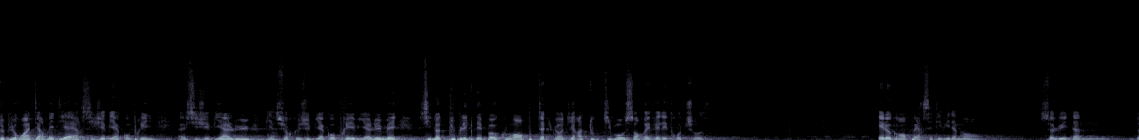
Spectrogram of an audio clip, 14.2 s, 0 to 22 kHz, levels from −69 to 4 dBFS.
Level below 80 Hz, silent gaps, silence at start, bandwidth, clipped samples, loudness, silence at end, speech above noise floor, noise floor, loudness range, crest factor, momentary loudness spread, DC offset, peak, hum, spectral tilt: -54 dBFS; none; 0 s; 11.5 kHz; under 0.1%; -29 LUFS; 0 s; 34 dB; -62 dBFS; 7 LU; 18 dB; 13 LU; under 0.1%; -12 dBFS; none; -7.5 dB/octave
